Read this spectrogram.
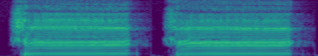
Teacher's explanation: হা হরফটি উচ্চারণের ক্ষেত্রে অবশ্যই বারিক হবে এবং এক আলিফ টেনে পড়তে হবে। আপনারা আমার সাথে বলুন হাফটি উচ্চারণের স্থান কন্ঠনালীর শুরু হতে অথবা আমরা যদি আরবিতে বলি হলকের শুরু হতে এটা এই হরফটি উচ্চারিত হয়।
